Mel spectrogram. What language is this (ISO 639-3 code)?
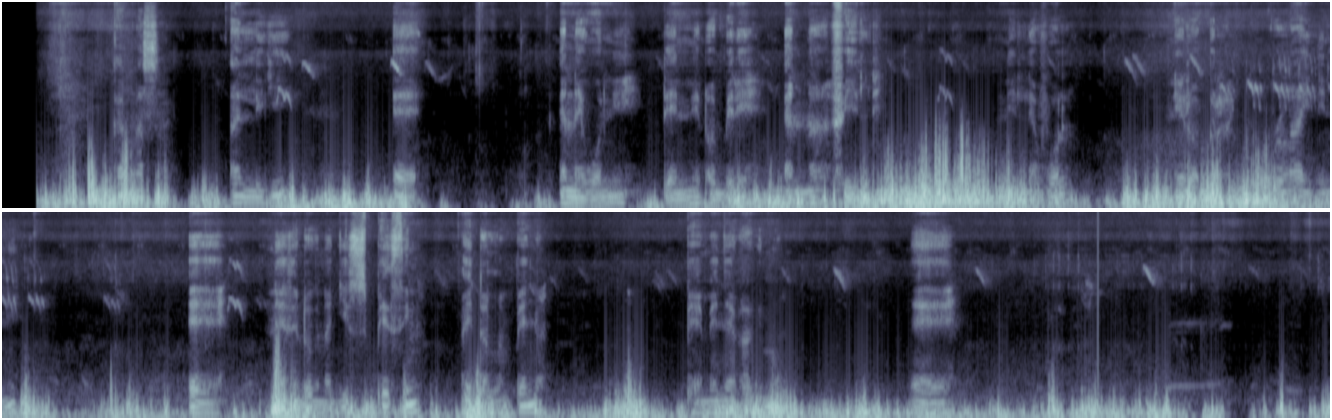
mas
